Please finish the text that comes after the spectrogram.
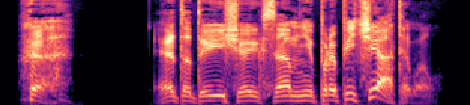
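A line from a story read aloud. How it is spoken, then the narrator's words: Chuckling general. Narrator (Russian): хохотнул генерал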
